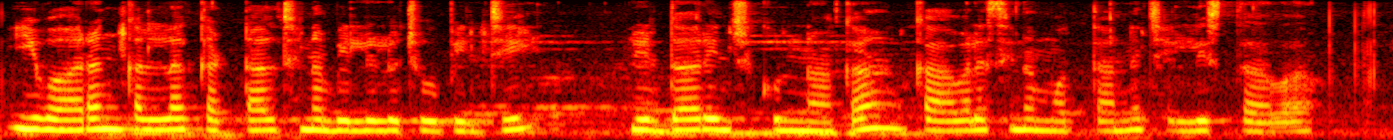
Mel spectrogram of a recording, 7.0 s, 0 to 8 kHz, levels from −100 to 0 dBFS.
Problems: constant background noise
